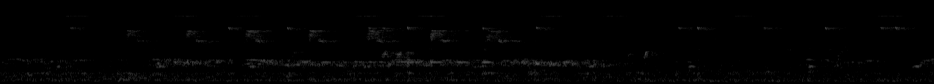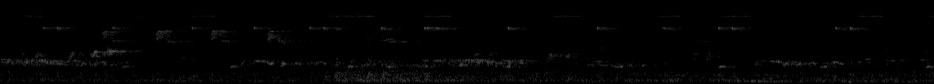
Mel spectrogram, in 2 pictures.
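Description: Faint birds chirping, with short high notes repeating throughout and two bursts of rapid pulsed calls, one about a second in and one about ten seconds in.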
